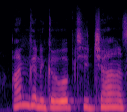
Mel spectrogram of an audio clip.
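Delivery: put-on casual, relaxed Irish accent. Retelling a party skit where Rob spoke in an Irish accent: imitating Rob's Irish accent. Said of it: "Rob was speaking in, like, this Irish accent".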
